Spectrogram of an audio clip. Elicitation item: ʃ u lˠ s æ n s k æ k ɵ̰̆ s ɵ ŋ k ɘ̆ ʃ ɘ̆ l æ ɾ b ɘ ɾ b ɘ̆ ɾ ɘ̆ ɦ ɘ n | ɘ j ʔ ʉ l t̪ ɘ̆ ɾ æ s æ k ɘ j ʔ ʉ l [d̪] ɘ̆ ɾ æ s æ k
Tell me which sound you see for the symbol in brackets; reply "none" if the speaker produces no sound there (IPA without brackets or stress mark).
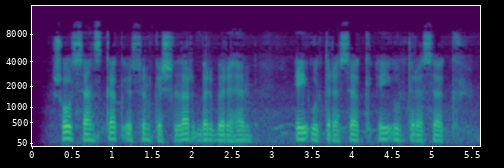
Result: t̪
